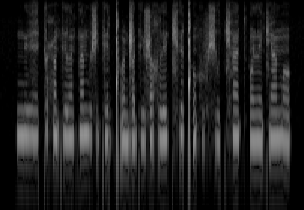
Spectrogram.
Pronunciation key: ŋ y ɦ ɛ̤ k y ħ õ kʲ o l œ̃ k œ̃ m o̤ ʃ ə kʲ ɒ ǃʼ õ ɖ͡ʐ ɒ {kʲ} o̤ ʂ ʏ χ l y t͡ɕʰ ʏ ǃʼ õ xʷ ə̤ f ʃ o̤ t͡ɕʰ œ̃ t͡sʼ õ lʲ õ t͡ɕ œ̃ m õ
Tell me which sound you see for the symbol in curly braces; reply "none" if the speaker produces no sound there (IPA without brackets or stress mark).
kʲ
